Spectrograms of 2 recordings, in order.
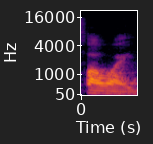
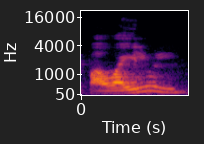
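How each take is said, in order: First: The word begins with an f sound. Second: The word begins with a p sound. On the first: The speaker calls it right. "Fa fa ataupun fawai" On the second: The speaker calls it wrong. "tak boleh pawailul"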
